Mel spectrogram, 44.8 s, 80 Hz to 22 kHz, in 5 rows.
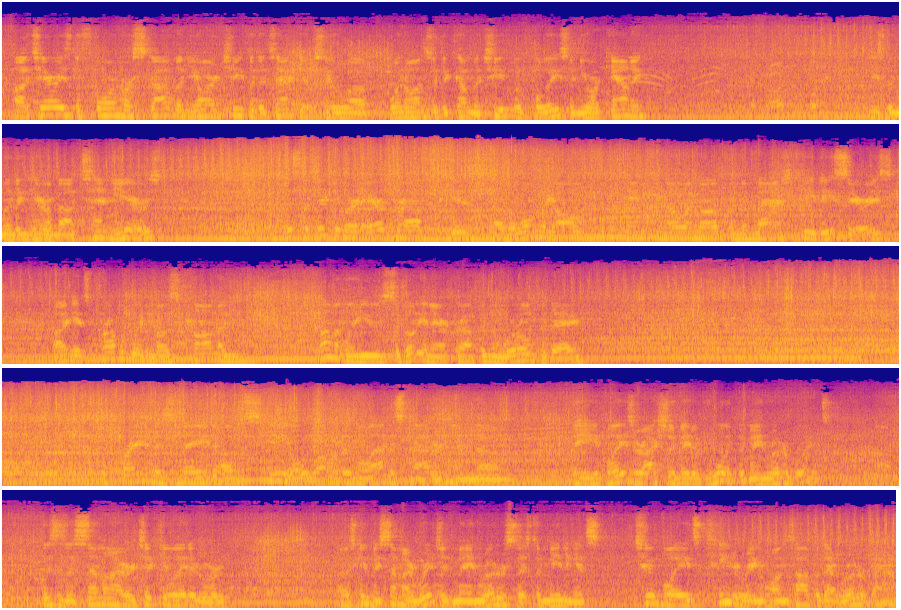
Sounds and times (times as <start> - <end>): Helicopter: 0.0 - 44.8.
